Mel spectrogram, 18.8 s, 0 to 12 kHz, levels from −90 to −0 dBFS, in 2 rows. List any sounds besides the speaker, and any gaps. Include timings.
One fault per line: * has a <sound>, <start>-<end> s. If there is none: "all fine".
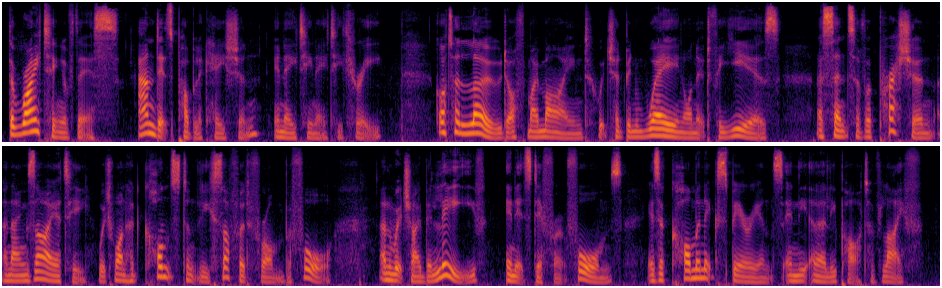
all fine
